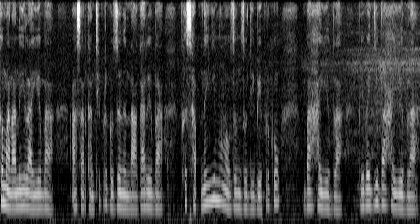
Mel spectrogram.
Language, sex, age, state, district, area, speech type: Bodo, female, 45-60, Assam, Udalguri, urban, spontaneous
